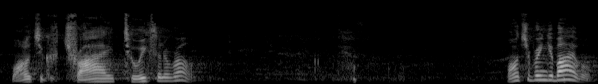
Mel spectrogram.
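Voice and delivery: soft, patient imitation of an inner voice; gentle hushed prompting. God nudging a churchgoer days later, softly imitated. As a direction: nudge quietly with an understated suggestion. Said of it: "He's just gonna whisper to you".

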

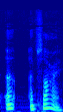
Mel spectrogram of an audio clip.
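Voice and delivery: calm the angry one down; soft apology. Acted.

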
